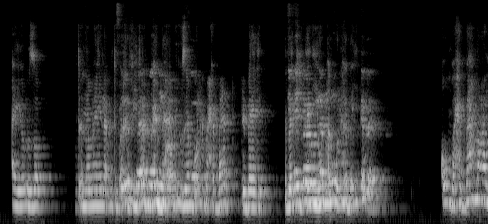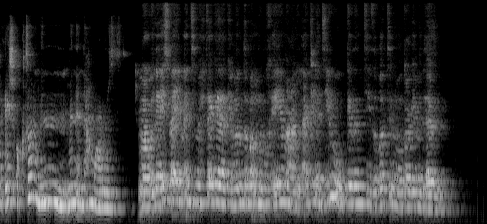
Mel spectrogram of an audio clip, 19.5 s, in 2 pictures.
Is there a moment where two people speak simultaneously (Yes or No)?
Yes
